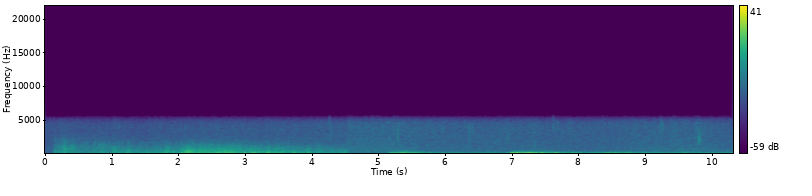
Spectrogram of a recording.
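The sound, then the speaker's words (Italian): A thunderstorm breaks out and heavy rain pours steadily while deep rumbles of thunder roll in, with a strong low boom near the middle and another louder crack of thunder toward the end. No voices. “Proprio mentre si mettevano al sicuro là dentro, scoppiò un temporale e la pioggia iniziò a scrosciare.”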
